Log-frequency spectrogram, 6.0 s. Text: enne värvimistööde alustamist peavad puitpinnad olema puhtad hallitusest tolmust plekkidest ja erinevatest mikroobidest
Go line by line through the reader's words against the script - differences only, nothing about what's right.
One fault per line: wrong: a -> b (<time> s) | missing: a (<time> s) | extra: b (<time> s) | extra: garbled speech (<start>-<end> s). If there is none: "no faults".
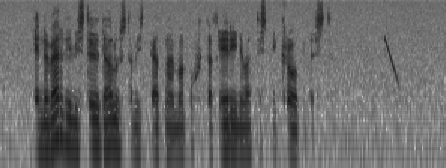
missing: puitpinnad (2.2 s)
missing: hallitusest tolmust plekkidest (2.9 s)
